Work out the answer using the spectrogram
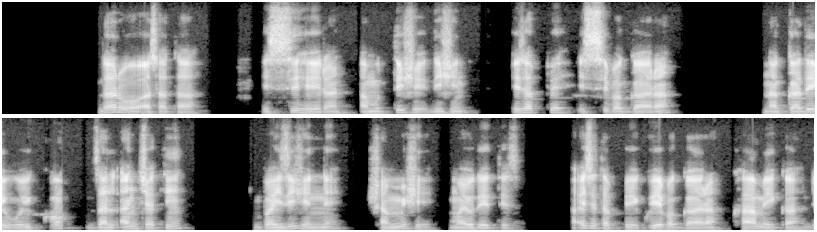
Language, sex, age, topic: Gamo, male, 18-24, government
